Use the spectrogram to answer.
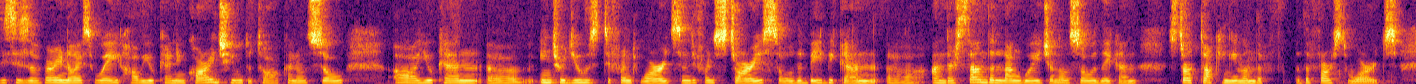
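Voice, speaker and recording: With an Albanian accent, the speaker talks at a moderate pace in a dark, mellow tone with monotone, flat intonation. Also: woman, medium pitch for a woman. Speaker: parent vlogger. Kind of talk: casual vlog talk. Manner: halting, many fillers.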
